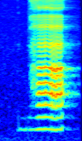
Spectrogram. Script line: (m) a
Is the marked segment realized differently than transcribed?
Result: yes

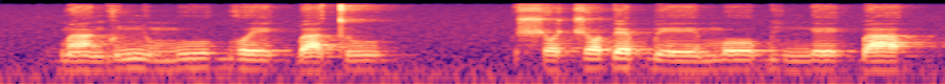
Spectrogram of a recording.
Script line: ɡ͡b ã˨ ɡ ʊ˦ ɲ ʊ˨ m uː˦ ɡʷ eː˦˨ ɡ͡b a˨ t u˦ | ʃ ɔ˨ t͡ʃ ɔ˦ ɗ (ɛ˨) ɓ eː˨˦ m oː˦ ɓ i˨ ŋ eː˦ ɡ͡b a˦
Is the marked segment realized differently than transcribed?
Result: yes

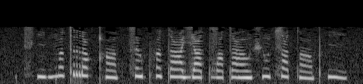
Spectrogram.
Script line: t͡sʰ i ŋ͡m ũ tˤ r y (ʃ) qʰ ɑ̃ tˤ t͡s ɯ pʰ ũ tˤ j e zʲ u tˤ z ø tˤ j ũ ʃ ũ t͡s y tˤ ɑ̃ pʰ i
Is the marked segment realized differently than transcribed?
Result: yes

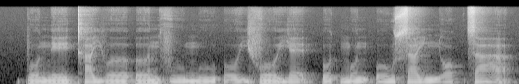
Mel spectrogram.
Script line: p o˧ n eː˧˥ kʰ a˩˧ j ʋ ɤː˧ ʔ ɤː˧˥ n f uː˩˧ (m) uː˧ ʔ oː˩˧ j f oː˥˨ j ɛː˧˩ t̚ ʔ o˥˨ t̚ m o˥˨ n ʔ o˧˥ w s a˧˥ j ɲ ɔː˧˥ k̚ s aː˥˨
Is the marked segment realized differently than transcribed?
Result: no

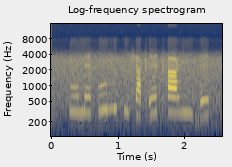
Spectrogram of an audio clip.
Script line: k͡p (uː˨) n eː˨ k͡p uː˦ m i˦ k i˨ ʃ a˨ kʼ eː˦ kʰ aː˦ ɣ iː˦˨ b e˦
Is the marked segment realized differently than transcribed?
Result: no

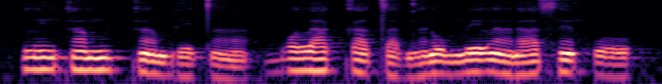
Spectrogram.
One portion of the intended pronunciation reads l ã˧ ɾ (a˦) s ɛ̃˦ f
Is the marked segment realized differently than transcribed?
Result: no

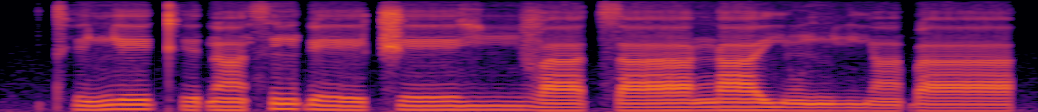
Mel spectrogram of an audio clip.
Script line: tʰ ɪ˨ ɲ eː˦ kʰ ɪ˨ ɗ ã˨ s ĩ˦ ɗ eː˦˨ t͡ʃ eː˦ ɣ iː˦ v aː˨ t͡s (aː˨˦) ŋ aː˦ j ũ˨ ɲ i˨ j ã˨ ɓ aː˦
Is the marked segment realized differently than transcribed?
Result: no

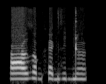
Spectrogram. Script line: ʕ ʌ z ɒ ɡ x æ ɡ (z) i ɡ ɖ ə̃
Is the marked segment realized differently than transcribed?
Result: no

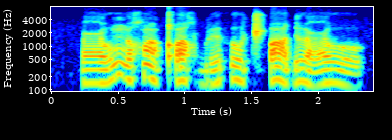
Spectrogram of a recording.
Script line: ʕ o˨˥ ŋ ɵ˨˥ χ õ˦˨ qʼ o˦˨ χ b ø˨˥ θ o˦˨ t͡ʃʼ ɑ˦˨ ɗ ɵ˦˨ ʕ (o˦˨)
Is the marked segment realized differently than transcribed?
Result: no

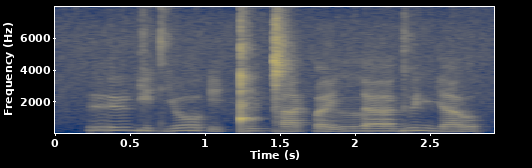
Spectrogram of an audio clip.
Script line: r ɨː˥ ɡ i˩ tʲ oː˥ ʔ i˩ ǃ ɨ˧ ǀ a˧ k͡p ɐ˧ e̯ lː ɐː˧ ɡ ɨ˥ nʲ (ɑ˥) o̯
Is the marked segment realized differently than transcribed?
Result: yes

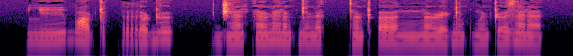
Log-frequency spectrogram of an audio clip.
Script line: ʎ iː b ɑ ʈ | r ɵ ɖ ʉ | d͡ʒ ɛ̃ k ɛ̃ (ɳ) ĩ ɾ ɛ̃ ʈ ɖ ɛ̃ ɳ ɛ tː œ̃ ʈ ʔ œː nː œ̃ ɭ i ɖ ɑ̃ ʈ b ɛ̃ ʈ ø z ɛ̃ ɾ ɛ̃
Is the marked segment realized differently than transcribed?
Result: no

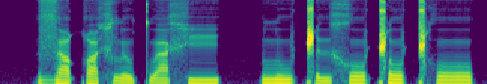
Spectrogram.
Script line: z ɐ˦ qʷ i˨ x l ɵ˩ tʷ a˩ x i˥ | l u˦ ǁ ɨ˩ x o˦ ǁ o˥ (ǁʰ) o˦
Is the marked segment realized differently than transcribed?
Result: no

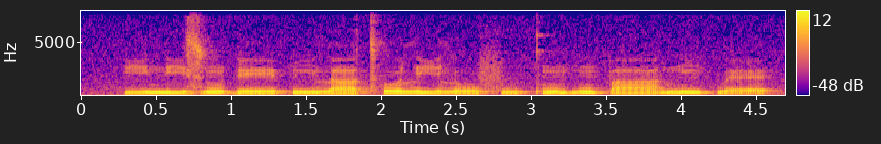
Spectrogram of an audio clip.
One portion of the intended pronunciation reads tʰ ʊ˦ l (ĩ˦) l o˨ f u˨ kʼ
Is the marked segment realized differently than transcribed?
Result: yes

